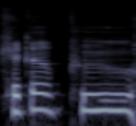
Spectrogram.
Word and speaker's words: Kickapoo: Kickapoo High School, is that correct?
